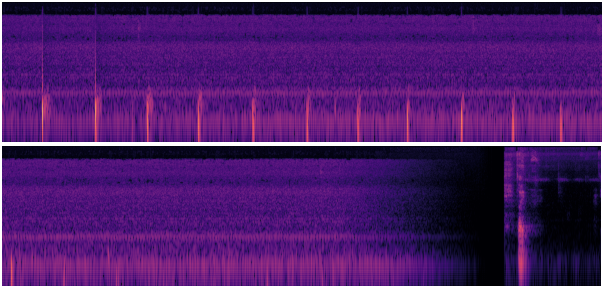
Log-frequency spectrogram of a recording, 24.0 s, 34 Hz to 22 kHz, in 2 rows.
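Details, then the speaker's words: Korotkoff sounds during blood pressure measurement as cuff pressure falls: regular tapping near 58 a minute, first clear tapping (systolic) then muffled whooshing, then fading and vanishing. "هيطلعلي اصوات اللي اسمها الكورتو ساون الكورتو ساون دي انا هحطلكم دلوقتي فيديو كده في الاصوات بتاع الكوركوس والفيز بتاعتها اللي هي كلير وبعدين ممش ومش عارف ايه"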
